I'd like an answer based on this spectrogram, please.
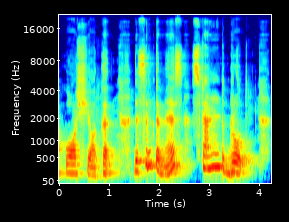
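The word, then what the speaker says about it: Kwashiorkor: You have to pronounce properly. So repeat it. Kwashiorkar. Kwashiorkar. Kwashiorkar.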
